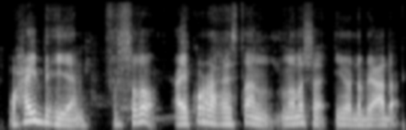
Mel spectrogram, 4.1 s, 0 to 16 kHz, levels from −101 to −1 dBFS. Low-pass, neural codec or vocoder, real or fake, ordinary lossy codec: 14.4 kHz; codec, 44.1 kHz, 3.4 kbps, Pupu-Codec; fake; none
